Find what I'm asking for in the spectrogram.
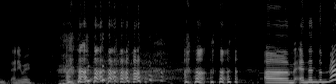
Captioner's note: both laughing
